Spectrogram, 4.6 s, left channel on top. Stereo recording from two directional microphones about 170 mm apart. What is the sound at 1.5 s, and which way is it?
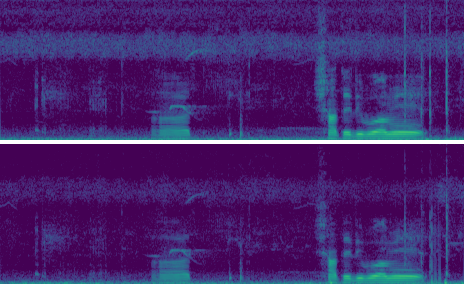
Cricket, centre (ahead or behind).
